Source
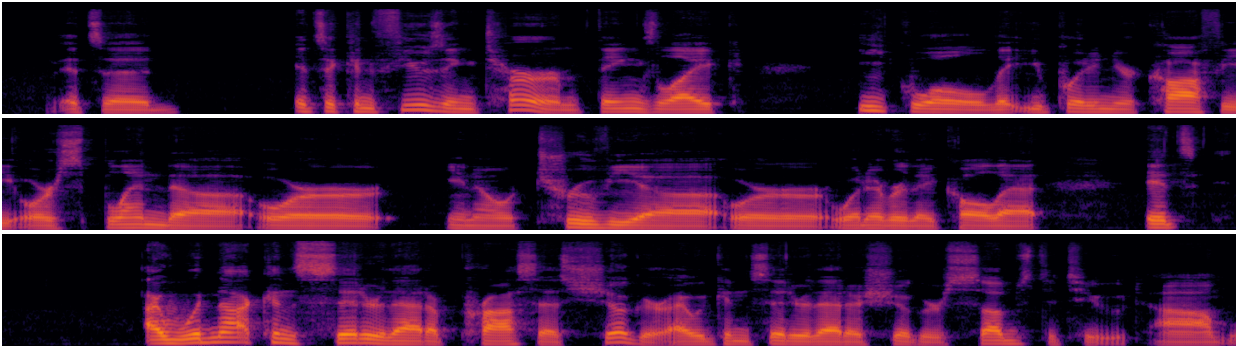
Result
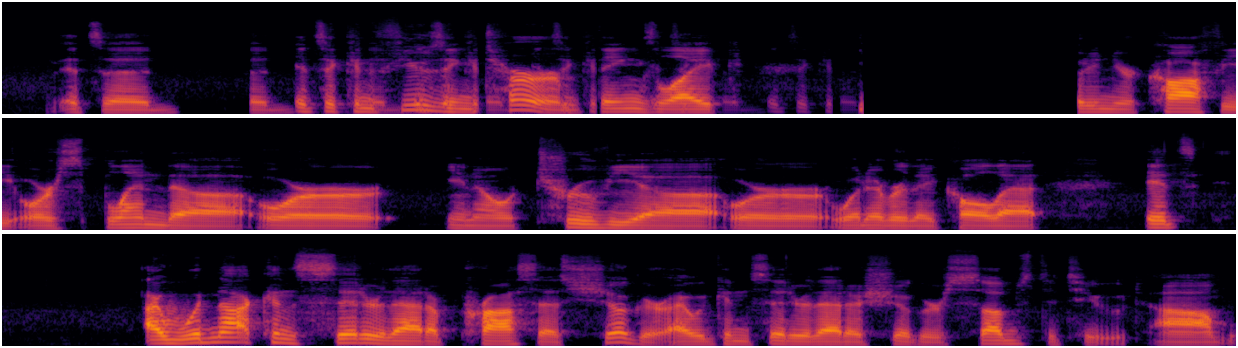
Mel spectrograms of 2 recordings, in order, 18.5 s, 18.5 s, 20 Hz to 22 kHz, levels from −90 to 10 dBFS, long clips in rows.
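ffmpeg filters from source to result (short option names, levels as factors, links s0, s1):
-filter_complex "[0:a]asplit=2[s0][s1];[s1]afade=t=in:st=0.65:d=0.01,afade=t=out:st=1.78:d=0.01,aecho=0:1:590|1180|1770|2360|2950|3540:0.630957|0.315479|0.157739|0.0788697|0.0394348|0.0197174[s2];[s0][s2]amix=inputs=2:normalize=0,asplit=3[s3][s4][s5];[s3]atrim=end=4.3,asetpts=PTS-STARTPTS,afade=t=out:st=4.296:d=0.004:c=hsin[s6];[s4]atrim=start=4.3:end=5.38,asetpts=PTS-STARTPTS,volume=0[s7];[s5]atrim=start=5.38,asetpts=PTS-STARTPTS,afade=t=in:d=0.004:c=hsin[s8];[s6][s7][s8]concat=n=3:v=0:a=1,lowpass=f=7300:w=0.5412,lowpass=f=7300:w=1.3066,equalizer=f=1100:t=o:w=1.6:g=12.5,bandreject=f=5500:w=10,volume=0.708"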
